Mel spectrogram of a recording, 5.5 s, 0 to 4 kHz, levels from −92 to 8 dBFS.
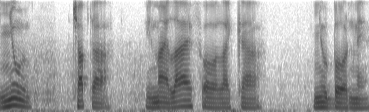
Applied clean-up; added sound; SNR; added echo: none; Thunder; 18 dB; none.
